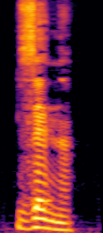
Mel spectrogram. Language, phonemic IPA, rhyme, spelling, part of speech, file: French, /zɛn/, -ɛn, zen, noun / adjective, LL-Q150 (fra)-zen.wav
- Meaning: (noun) zen; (adjective) extremely relaxed and collected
